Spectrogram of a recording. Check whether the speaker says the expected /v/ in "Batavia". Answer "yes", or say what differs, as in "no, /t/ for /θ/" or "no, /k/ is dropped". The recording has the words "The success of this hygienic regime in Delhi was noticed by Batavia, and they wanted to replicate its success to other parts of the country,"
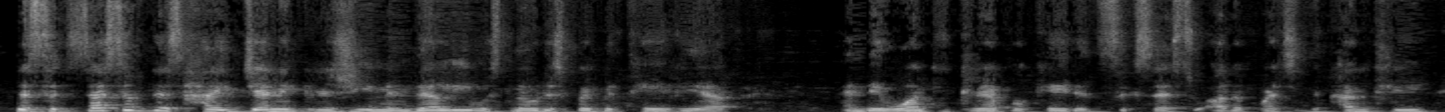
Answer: yes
